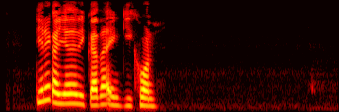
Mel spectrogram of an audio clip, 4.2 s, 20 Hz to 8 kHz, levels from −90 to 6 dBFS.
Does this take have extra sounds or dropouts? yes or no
no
